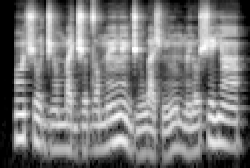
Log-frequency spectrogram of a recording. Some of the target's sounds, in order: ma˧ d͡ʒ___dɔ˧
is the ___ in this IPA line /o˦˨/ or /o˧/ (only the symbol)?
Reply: o˧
